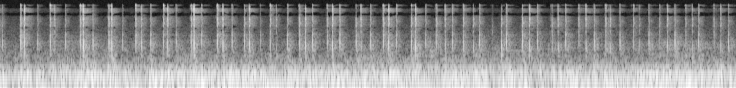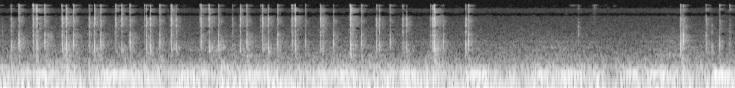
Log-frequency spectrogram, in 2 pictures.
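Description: A solid cream bar of soap, held in both hands, is tapped and scratched with long white-tipped acrylic nails. Rapid, crisp clicking taps and scratches continue throughout over a steady low hum, staying quiet and even in level.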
